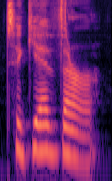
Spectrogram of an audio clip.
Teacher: together 这个词美音发成卷舌的 together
